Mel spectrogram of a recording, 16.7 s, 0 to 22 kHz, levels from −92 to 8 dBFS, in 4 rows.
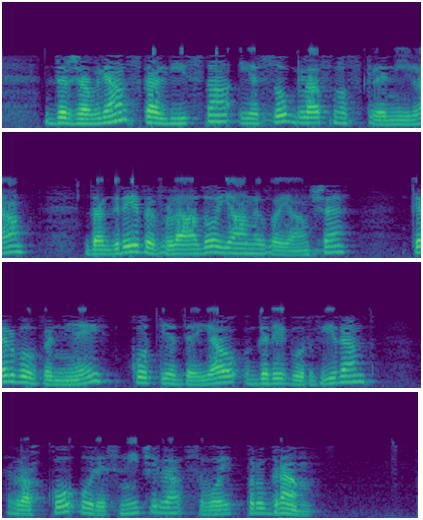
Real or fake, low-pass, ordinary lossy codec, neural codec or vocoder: real; 19.8 kHz; AAC, 16 kbps; none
